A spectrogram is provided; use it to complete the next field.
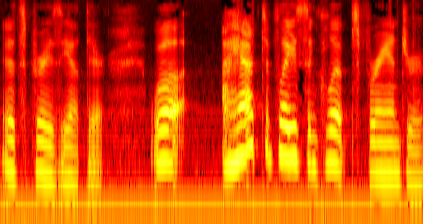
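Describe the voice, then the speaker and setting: With an American accent, a woman speaks at a moderate pace in a very clean recording with a silent background. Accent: southern US accent, comes and goes. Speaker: podcast host. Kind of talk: casual chat. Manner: animated.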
